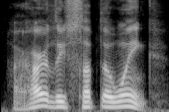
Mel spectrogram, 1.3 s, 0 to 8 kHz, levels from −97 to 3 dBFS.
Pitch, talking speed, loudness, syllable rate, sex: 130 Hz, 235 wpm, -17 LUFS, 5.7 syllables/s, male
